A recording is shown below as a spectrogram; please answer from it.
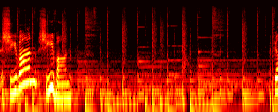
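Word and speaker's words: Siobhan: Yoban is pronounced Shivon.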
